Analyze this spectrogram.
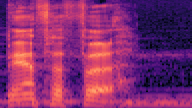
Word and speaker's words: Banff: Banff, it's pronounced Banff.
